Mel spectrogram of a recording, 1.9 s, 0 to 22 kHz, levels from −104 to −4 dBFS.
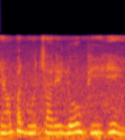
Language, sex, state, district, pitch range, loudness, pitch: Hindi, male, Uttar Pradesh, Ghazipur, 205-230 Hz, -16 LUFS, 210 Hz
